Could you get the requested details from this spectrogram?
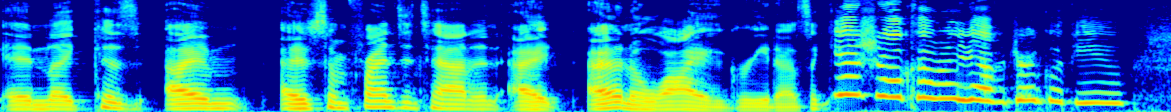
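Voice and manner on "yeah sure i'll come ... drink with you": very high, quick, squeaky voice. Retelling agreeing to a drink, the speaker quotes themself in a Mickey Mouse voice. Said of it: "That was my Mickey Mouse voice".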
